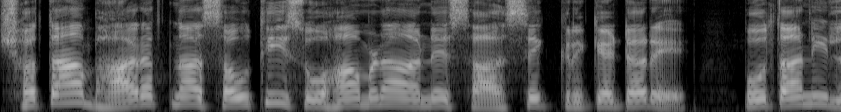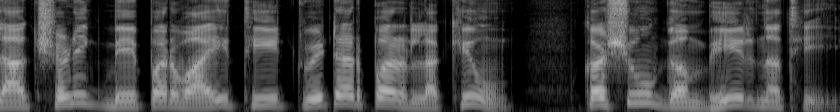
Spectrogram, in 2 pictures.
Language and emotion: Gujarati, neutral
